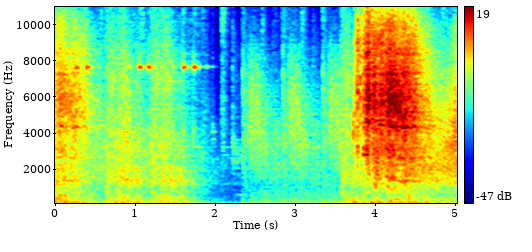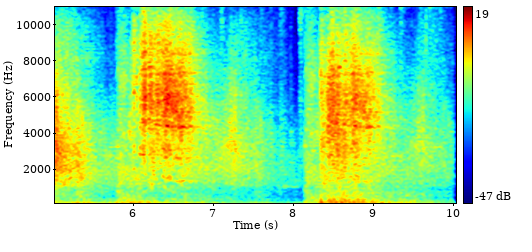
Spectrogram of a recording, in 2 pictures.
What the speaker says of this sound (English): He's firing missiles!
